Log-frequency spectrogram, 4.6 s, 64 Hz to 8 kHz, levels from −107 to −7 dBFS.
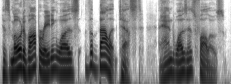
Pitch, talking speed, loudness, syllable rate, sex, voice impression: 125 Hz, 155 wpm, -19 LUFS, 4.3 syllables/s, male, very masculine, slightly old, very thick, very tensed, powerful, bright, slightly soft, very clear, fluent, slightly raspy, very cool, intellectual, refreshing, very sincere, calm, mature, very friendly, very reassuring, very unique, elegant, wild, slightly sweet, very lively, slightly kind, intense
